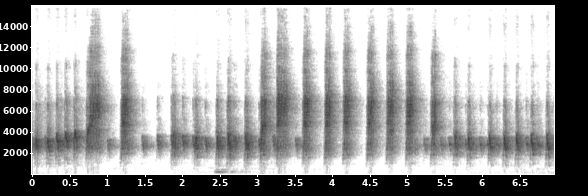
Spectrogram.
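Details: Grey-cheeked bulbul song meant for schooling magpie robins and other cage birds: rapid, coarse rattling notes pouring out almost without pause, some louder rasping bursts mixed in.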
